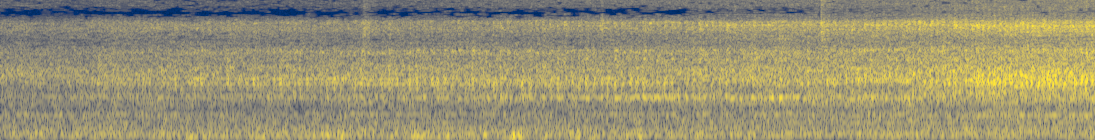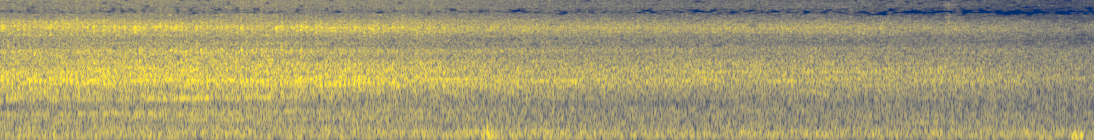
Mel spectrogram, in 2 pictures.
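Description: A delivery truck drives past close by; its engine and tyre noise builds to its loudest a little past the middle and then fades. A steady engine hum runs underneath.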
